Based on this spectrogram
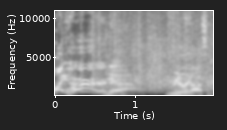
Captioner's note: audience clapping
